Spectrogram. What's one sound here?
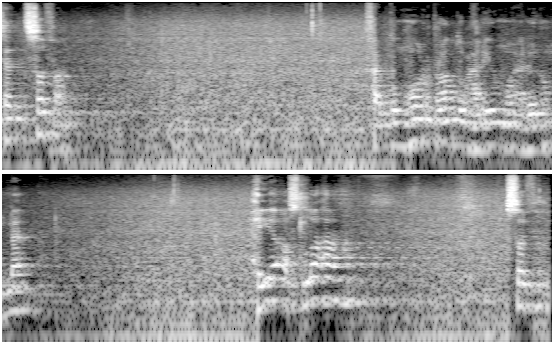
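A man speaks calmly into a microphone in a measured, chanting voice.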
